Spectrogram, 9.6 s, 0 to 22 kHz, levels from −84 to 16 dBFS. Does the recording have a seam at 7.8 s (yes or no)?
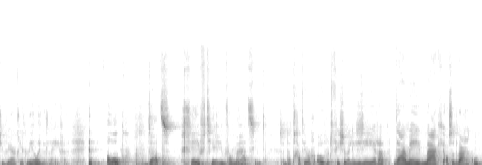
yes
